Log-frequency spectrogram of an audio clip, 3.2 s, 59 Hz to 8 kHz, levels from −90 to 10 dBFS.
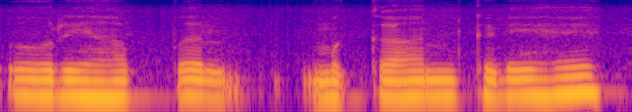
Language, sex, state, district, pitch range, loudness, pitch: Hindi, male, Uttar Pradesh, Saharanpur, 115-125 Hz, -14 LUFS, 120 Hz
